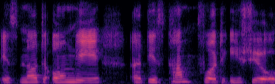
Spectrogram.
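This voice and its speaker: A woman with a non-native accent speaks at a medium pitch. Her pace is very slow and her intonation fairly even. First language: not English. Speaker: school board trustee. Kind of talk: board meeting debate. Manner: halting, many fillers and repetitions.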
